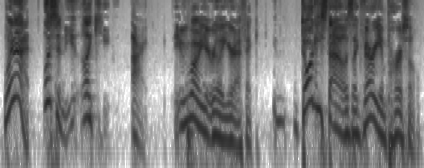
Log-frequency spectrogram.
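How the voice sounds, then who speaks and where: A man's voice: mid-range voice, wildly swooping pitch, quick pace, sharp tone, breathy edge. A man in his thirties, a radio show co-host, telling blunt stories in crude casual banter, laughing often and padding with fillers. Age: 30s.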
